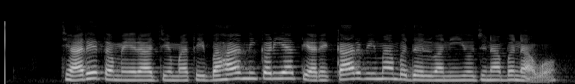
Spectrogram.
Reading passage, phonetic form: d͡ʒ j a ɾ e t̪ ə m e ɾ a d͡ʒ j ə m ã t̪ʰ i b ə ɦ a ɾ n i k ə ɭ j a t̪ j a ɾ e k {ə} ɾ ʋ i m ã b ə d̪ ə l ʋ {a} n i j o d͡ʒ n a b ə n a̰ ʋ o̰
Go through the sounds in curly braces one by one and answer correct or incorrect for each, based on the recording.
incorrect, correct

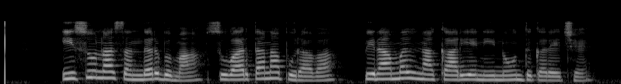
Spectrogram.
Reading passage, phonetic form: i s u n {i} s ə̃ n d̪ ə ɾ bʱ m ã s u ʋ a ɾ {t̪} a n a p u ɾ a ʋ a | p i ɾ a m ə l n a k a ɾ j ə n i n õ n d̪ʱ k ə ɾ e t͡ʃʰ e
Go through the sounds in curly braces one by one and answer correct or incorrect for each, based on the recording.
incorrect, correct

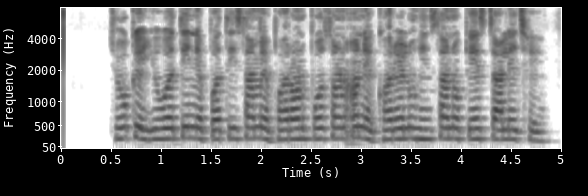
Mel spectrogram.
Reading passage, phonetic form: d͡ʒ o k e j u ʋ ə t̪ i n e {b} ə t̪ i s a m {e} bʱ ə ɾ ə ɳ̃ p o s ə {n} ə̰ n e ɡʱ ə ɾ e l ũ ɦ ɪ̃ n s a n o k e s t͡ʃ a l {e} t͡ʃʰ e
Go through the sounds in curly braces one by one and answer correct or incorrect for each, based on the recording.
incorrect, correct, incorrect, correct

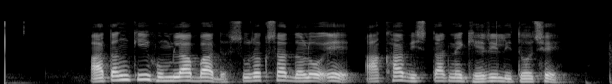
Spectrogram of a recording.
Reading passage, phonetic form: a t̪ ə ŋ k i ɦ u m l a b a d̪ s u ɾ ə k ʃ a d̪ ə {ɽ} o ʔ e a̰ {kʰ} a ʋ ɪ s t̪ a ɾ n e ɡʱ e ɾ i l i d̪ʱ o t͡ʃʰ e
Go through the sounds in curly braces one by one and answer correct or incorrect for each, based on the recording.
incorrect, correct

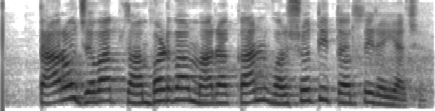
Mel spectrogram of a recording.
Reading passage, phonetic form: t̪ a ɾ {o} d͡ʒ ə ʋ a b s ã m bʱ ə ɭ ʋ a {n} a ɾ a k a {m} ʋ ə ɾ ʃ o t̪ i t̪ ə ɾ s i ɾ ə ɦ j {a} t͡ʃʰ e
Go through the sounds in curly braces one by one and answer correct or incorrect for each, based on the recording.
correct, incorrect, incorrect, correct

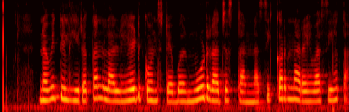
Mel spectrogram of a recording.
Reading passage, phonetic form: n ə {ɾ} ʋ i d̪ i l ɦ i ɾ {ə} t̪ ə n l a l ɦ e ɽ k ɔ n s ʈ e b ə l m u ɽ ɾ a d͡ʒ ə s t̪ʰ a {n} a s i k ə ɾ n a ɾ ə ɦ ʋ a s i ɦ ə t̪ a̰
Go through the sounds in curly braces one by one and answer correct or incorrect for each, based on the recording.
incorrect, correct, incorrect

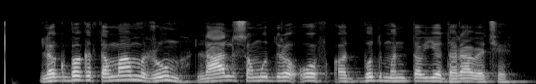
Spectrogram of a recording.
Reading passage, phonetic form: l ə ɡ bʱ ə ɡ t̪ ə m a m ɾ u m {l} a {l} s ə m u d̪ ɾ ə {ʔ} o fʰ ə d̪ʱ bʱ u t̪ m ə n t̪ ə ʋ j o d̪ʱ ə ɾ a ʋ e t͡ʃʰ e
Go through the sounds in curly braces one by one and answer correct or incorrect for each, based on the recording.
correct, correct, correct

